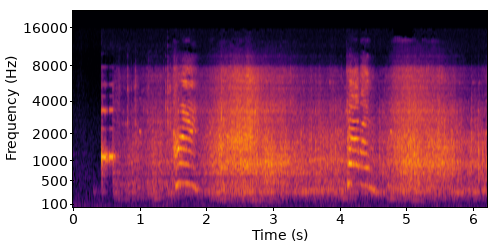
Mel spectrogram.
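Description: Soundtrack of an animated film's outtakes starting after a brief silence: a high, sliding cartoon voice twice, with a hissing rush of noise around and between.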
